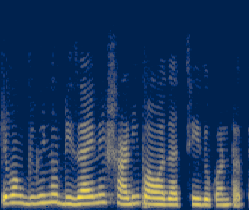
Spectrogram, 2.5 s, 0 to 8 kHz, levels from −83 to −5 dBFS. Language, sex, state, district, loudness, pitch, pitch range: Bengali, female, West Bengal, Kolkata, -17 LUFS, 250 Hz, 225-275 Hz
